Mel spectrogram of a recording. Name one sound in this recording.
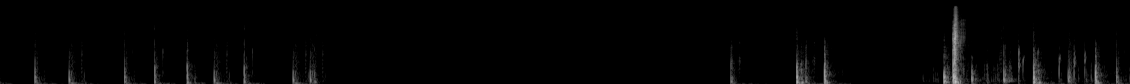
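Stone blocks thud softly as they are placed one after another.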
